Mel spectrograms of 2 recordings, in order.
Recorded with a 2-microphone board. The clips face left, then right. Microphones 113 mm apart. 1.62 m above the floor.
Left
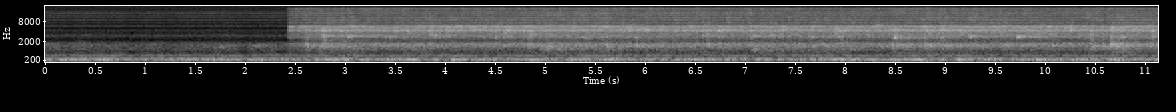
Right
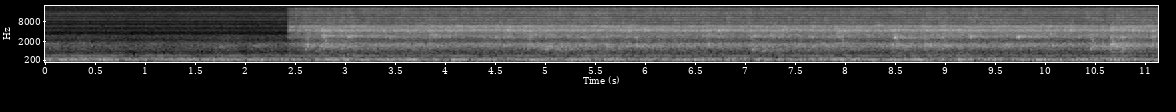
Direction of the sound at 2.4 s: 40° right (ahead or behind).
